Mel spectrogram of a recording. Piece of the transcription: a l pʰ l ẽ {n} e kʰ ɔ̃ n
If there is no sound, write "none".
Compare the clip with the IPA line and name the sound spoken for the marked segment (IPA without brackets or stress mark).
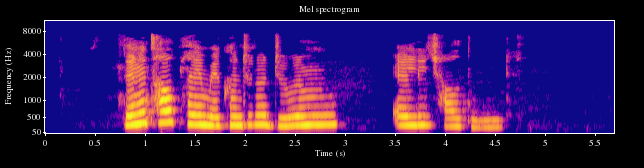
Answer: m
